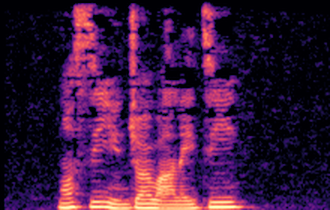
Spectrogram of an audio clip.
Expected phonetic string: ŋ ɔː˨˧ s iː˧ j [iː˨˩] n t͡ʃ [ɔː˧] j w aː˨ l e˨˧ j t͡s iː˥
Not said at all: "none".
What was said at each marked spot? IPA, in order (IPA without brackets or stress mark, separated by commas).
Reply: yː˨˩, ɔː˧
